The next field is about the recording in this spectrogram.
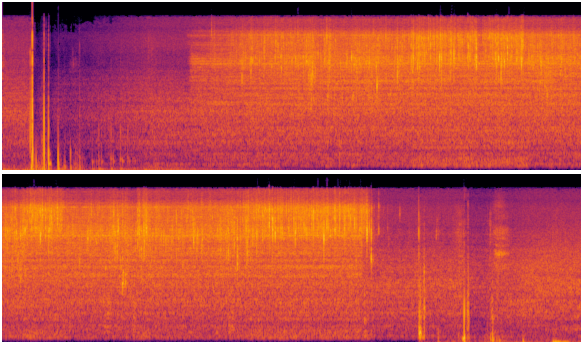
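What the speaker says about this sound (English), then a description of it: "Rinse all the starch off." Tap water runs steadily into a sink, rinsing starch off food during meal prep, a constant splashing hiss for most of the stretch before the flow stops and a few handling clatters follow.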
